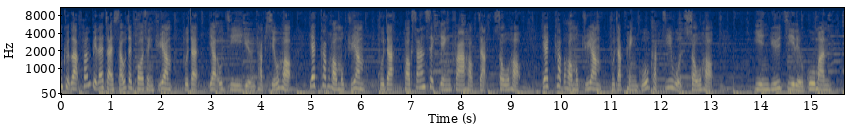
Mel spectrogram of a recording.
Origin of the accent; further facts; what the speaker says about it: Hong Kong; 寒天即系我哋香港人成日讲嘅大菜糕嘅大菜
